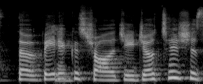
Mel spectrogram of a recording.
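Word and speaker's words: Jyotish: and then get into the um jotish is that how you say it yes yes the viic astrology jotish is like the the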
